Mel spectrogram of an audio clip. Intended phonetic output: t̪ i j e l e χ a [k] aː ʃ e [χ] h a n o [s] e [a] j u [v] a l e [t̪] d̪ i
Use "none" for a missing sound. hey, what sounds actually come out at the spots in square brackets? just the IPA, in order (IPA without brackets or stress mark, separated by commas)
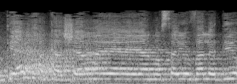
k, ʁ, s, a, v, none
